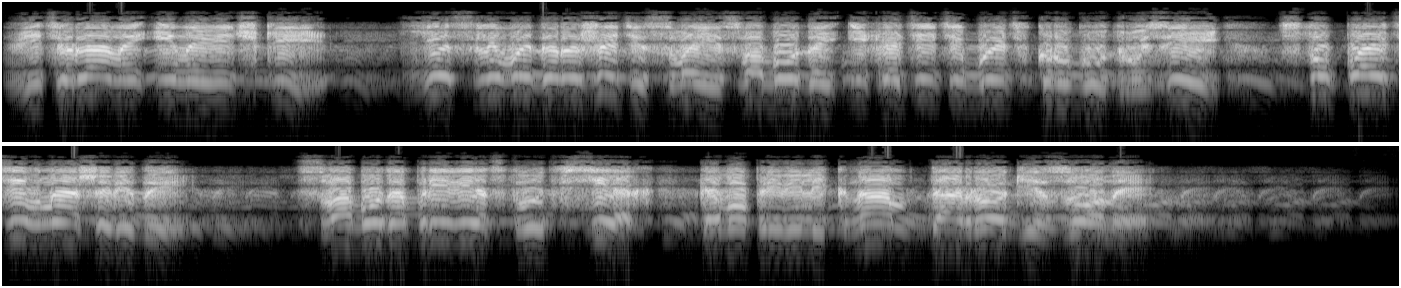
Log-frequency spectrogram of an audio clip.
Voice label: megaphone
